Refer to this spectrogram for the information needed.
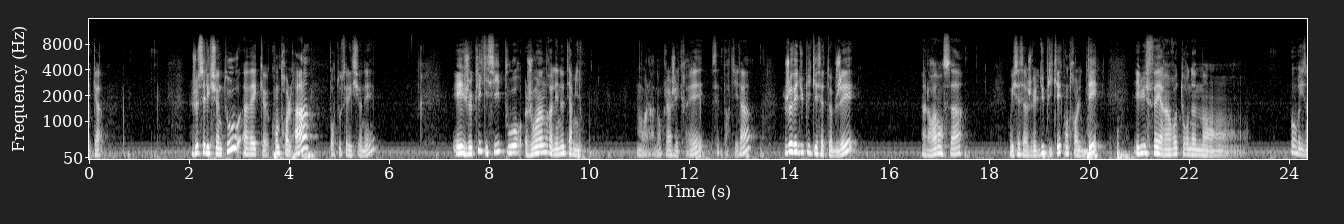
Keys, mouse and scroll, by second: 0.1 click, 1.4 click, 4.2 ctrl+a, 9.9 click, 12.7 click, 17.2 middle click, 20.0 ctrl+d, 23.7 click.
